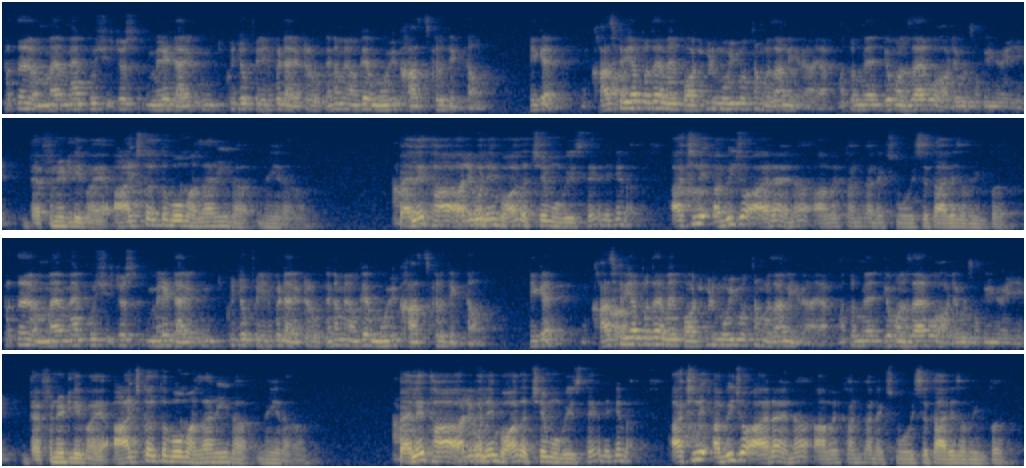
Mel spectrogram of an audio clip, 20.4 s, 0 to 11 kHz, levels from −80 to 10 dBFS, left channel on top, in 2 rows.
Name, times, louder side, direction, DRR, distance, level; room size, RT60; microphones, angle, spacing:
voice 1, 0.0-4.8 5.3-5.5 5.8-10.3 10.8-11.0 11.4-11.5 14.1-14.3 14.7-15.0 17.0-17.3, right 1 dB, 10° right, 8 dB, 0.7 m, -23 dB
voice 2, 10.5-13.3 14.2-16.5 16.9-20.3, right 4 dB, 35° right, 4 dB, 0.3 m, -19 dB
9.1 x 4.9 x 6.6 m, 0.69 s
head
